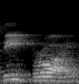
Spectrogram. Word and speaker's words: de Broglie: इन 1924 Prince Louis डी ब्रोगली, pronounced as D. Broglie, proposed that on the basis of symmetry existing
